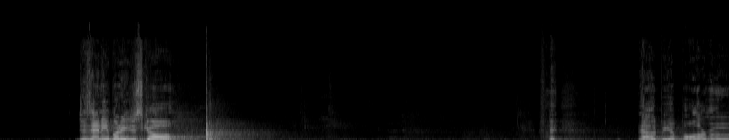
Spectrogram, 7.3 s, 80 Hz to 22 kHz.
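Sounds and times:
speech: 0.8 - 1.9, 5.5 - 5.8, 6.4 - 7.2
sharp knock: 2.0 - 2.6.

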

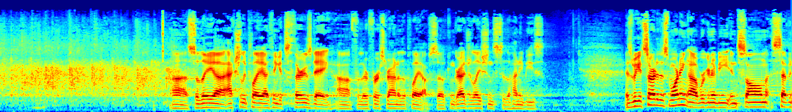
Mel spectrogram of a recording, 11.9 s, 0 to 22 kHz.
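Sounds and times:
audience applause congratulating a girls' team: 0.0 - 3.1
speech: 2.6 - 8.3, 9.4 - 11.8.

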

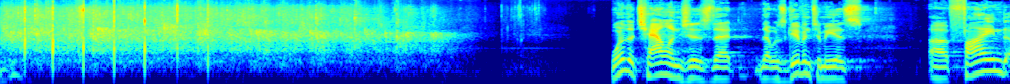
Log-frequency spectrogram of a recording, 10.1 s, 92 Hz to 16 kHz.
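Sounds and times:
audience applauding: 0.0 - 4.7
speech: 6.1 - 8.7, 9.3 - 10.0.

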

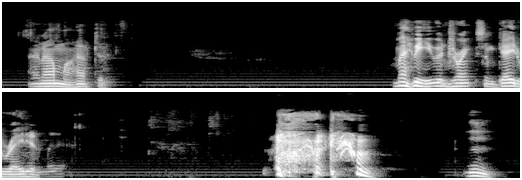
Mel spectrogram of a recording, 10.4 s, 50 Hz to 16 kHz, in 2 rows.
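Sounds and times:
speech: 0.4 - 1.2, 3.9 - 5.8, 8.7 - 9.0, 9.8 - 10.2
person clearing a frog in the throat: 7.9 - 9.0
person coughing: 7.9 - 9.0.

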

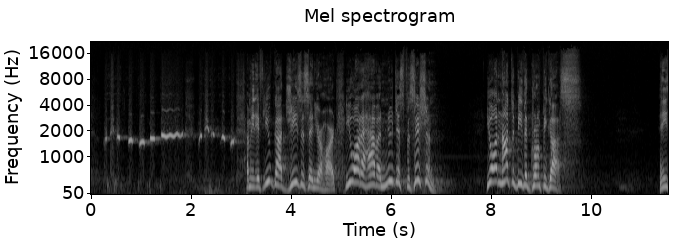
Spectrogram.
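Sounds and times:
person whistling a cheerful bouncy tune: 0.3 - 3.0
speech: 3.1 - 7.0, 7.9 - 9.6, 11.4 - 11.5.

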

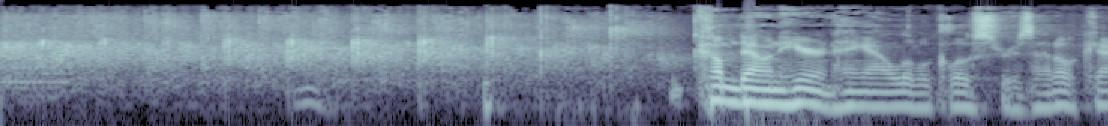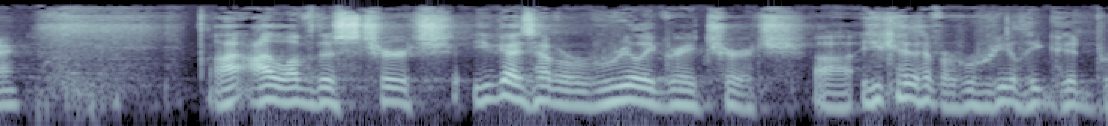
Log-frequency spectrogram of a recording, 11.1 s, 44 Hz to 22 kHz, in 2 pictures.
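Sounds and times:
audience applauding with hand clapping: 0.0 - 3.7
speech: 1.5 - 1.8, 3.5 - 11.0.

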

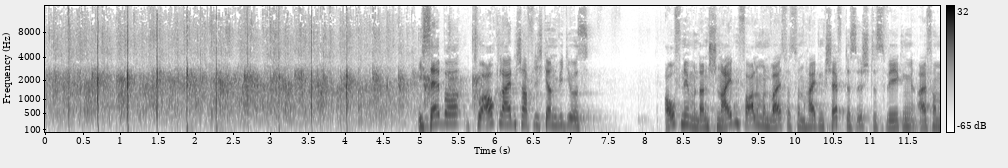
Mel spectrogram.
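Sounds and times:
audience clapping: 0.0 - 6.3
speech: 5.0 - 7.4, 8.3 - 11.9.

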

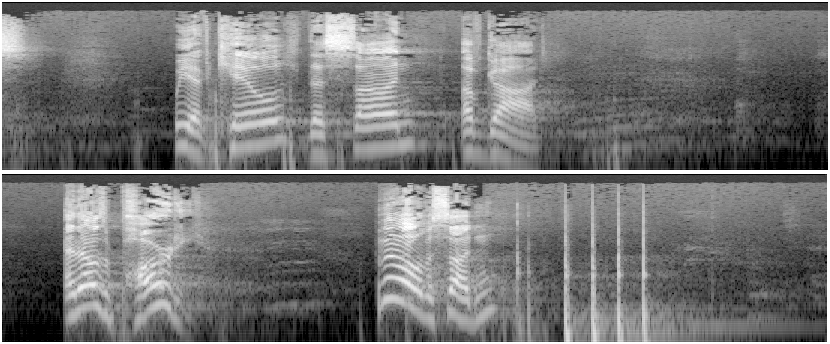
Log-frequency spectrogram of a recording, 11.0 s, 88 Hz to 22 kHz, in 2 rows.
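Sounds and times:
speech: 1.2 - 3.7, 6.0 - 6.9, 8.0 - 9.0
knocking on a door: 9.3 - 10.0.

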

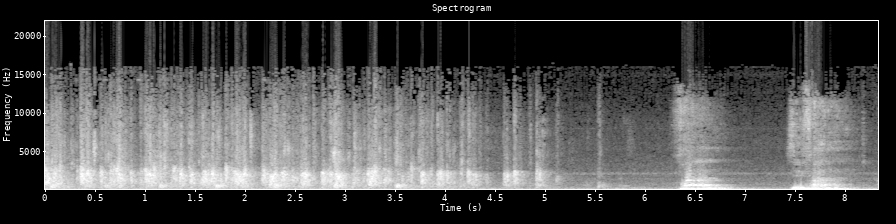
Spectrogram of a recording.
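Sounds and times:
crowd clapping hands for the Lord: 0.0 - 5.7
speech: 7.4 - 8.1.

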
